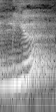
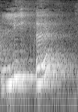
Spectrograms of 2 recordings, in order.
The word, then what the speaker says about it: lieu: La primera que es lieu, y se pronuncia lieu, lieu.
